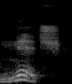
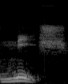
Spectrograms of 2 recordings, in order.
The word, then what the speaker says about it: niche: Then there's one of the most famously mispronounced words ever. It's not niche, it's niche.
